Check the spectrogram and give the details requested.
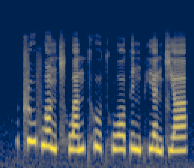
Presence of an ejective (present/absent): absent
